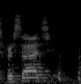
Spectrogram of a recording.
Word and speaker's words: Versace: It's Versace. – What? – Versace. It's pronounced Versace.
